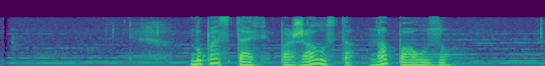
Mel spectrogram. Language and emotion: Russian, neutral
